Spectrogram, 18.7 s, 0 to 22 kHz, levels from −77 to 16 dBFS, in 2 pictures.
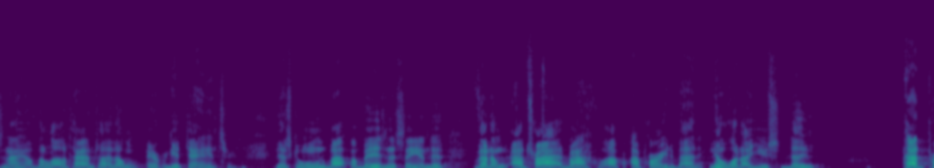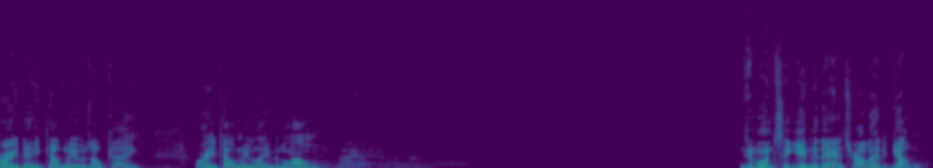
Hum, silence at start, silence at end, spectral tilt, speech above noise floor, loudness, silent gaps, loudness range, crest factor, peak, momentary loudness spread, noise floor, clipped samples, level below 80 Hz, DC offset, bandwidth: none; 0 s; 0.1 s; -5 dB/octave; over 52 dB; -38 LUFS; none; 7 LU; 28 dB; -10 dBFS; 15 LU; under -90 dBFS; under 0.1%; under -90 dBFS; under 0.1%; 18.5 kHz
